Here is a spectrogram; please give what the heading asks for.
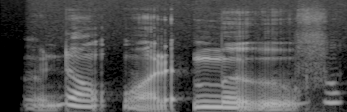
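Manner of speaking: put-on slow, small sulky kid voice; whiny child. A narrator's reading. Son refusing his mother, slow whine. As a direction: pout it out.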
